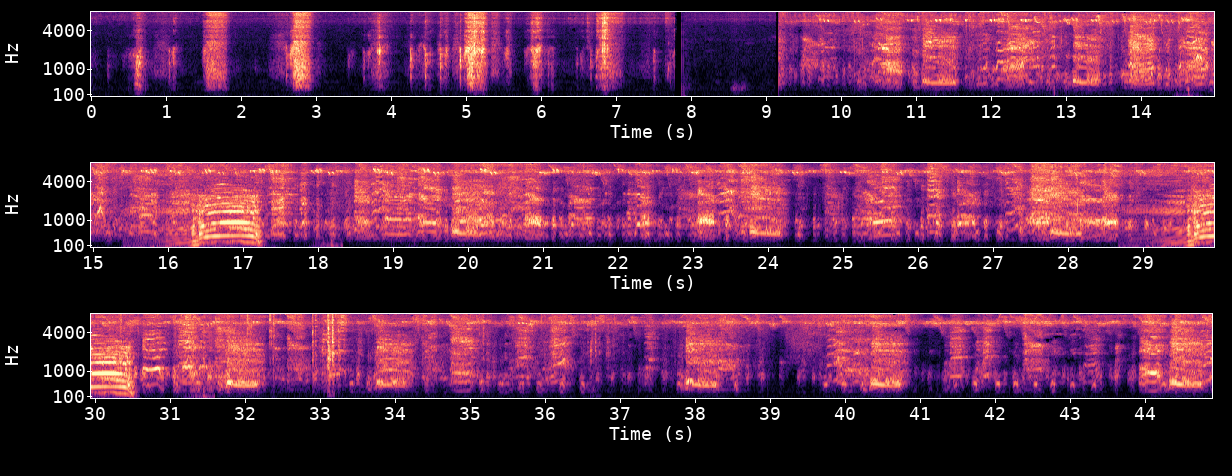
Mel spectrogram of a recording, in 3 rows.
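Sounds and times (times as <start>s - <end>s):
hens clucking: 9.2s - 44.9s
cow mooing: 15.4s - 17.4s, 28.7s - 30.6s.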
